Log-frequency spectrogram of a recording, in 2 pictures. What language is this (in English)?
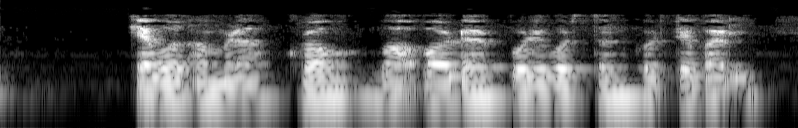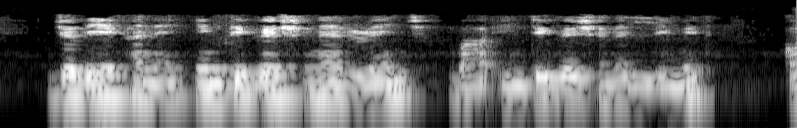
Bangla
